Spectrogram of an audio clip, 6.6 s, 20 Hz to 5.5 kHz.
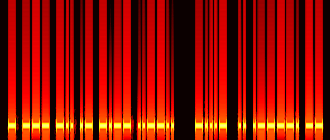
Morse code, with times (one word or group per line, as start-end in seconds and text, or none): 0.2-3.5 TODAY?
3.9-4.5 <BT>
4.8-6.5 I'M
